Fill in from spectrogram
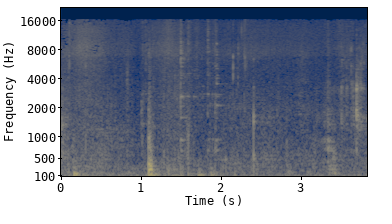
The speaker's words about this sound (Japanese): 氷を入れたグラスにコーラを入れてきました。氷にコーラ を入れてきまして、これに今からここでですね、ウイスキーを入れて、コークイらしきものを作ろうと思いますね。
